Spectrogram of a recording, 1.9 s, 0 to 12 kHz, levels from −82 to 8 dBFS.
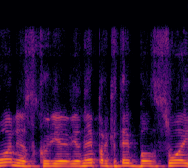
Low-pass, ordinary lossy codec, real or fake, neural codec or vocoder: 9.9 kHz; Opus, 32 kbps; fake; vocoder, 22.05 kHz, 80 mel bands, Vocos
